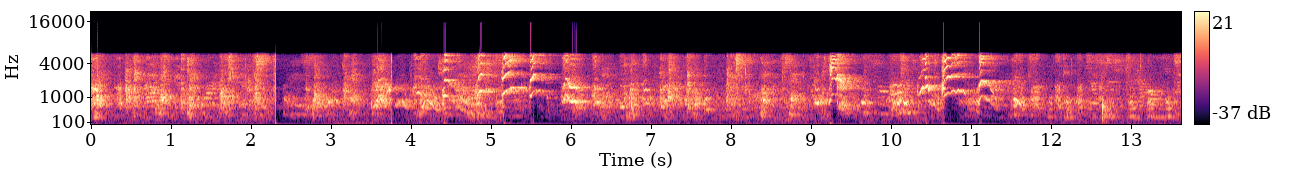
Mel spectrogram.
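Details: Litter of three-week-old Bulldog puppies playing and moving around in Florida: a dense, busy tangle of overlapping high yips, squeaky barks and whines, with scuffling and some human voices mixed in.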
